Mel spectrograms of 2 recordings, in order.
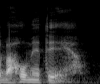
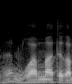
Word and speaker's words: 무함마드: 구세주가 예수님이 구세주다라고 있고, 이슬람은 이제 여기는 그리스도라는 개념은 조금 없긴 한데 최후의 선지자가 마호메드예요. 무함마드가 맞는 발음이라 했어.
